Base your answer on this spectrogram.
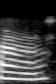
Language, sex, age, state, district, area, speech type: Goan Konkani, female, 18-30, Goa, Murmgao, rural, conversation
